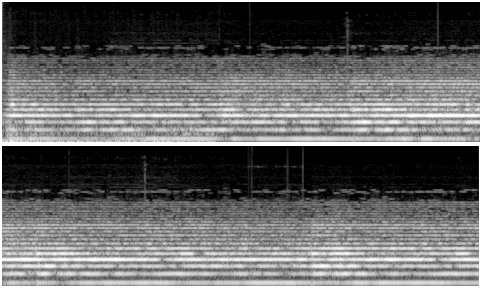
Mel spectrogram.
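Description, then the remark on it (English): A simulated sound of Venus: a deep, steady drone with a rich stack of buzzing harmonics, holding loud and unbroken for the whole stretch with a faint wavering texture and no voices. “While Mercury sounds like a rocket blasting off, Venus sounds more like Satan's version of the Gong Show. Just take a listen.”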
